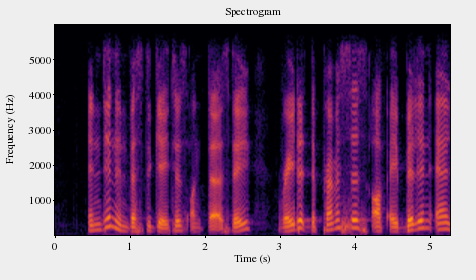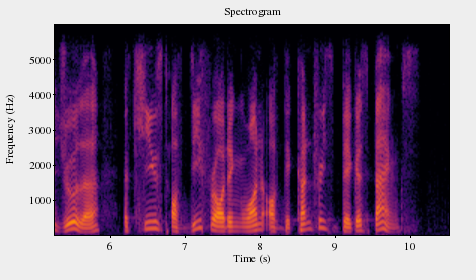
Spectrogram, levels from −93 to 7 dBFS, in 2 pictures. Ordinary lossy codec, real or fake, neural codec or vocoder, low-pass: Opus, 16 kbps; real; none; 5.4 kHz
